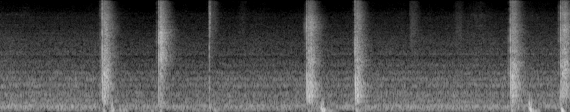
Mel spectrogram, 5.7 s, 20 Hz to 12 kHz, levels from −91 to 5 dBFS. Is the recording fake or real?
fake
